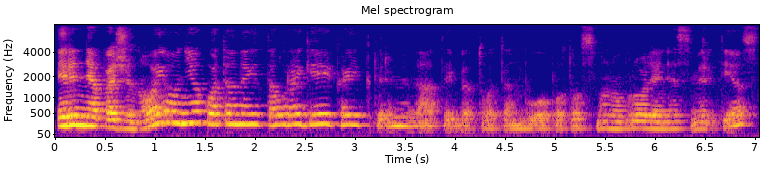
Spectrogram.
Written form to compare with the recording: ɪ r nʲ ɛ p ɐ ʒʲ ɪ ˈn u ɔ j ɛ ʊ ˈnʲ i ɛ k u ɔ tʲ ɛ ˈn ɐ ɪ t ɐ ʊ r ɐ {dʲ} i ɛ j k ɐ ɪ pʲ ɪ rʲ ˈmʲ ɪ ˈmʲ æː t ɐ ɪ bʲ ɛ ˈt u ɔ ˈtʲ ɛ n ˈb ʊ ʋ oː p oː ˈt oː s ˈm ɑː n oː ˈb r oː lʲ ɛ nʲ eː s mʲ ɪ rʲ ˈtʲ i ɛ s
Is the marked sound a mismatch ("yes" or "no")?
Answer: yes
